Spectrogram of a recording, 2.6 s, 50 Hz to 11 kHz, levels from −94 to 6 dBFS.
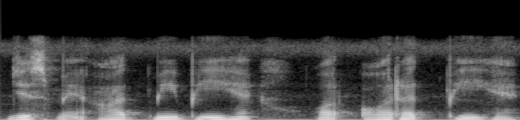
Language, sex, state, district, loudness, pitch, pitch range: Hindi, female, Madhya Pradesh, Umaria, -16 LUFS, 155 Hz, 145-160 Hz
